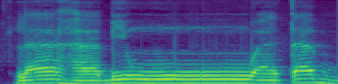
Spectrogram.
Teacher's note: Namun dia dibaca lahabi watab. ditahan sedikit karena dia bertasydid kemudian baru diqqalqalahkan atau dipantulkan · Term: qalqalah kubra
